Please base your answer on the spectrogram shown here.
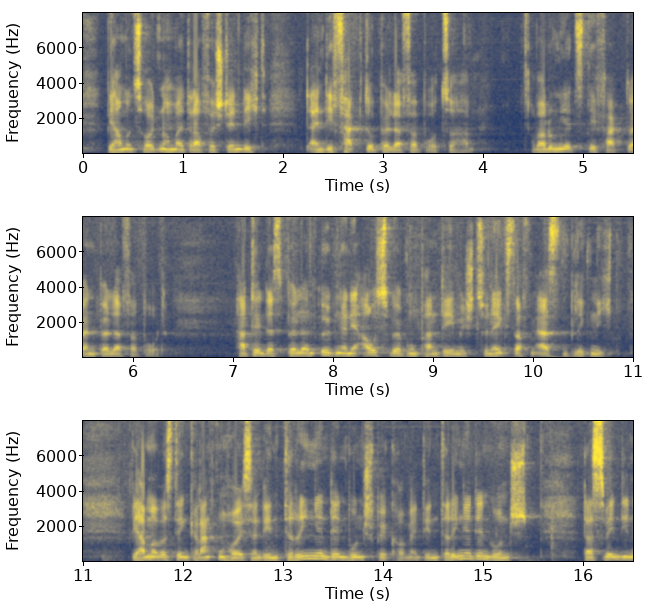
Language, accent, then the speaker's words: German; Bavaria, Germany; die sogenannte Startezeit bei uns in Bayern, wie man sagt, zwischen Weihnachten und Neujahr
